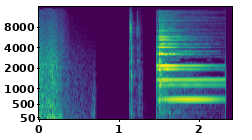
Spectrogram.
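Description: Subscribe-button end-screen sound effects: a whoosh fading out, two quick clicks a little past a second in, then a bright notification-bell ding that rings on and slowly dies away.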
